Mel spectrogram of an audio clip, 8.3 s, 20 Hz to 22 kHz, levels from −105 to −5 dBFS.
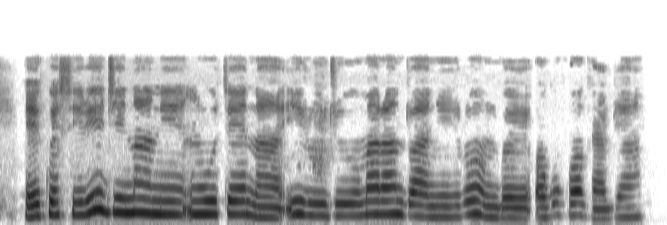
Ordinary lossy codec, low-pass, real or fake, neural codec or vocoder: none; none; real; none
